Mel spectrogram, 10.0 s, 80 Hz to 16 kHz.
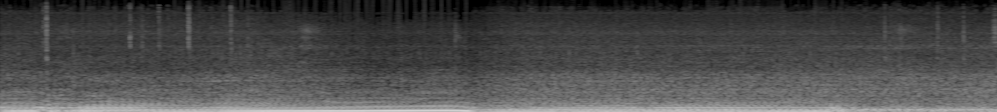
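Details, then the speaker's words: Clubsport with a rebuilt 4L60e automatic on a test drive around town; a deep exhaust drone drops cleanly in pitch twice on the upshifts to top gear, with no flare or thump, and shifts are smooth. "there we go, that's now in top gear. Those shifts were super smooth, and that's what you want when you're driving around town, something that's a real pleasure and easy to drive."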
